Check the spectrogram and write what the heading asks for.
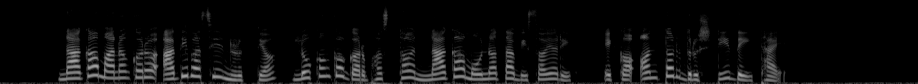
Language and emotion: Odia, neutral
